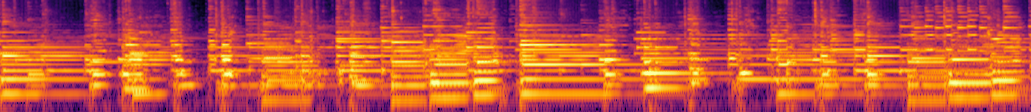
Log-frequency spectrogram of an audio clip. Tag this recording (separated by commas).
Pizzicato, Zither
